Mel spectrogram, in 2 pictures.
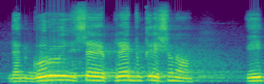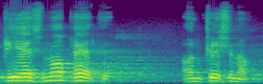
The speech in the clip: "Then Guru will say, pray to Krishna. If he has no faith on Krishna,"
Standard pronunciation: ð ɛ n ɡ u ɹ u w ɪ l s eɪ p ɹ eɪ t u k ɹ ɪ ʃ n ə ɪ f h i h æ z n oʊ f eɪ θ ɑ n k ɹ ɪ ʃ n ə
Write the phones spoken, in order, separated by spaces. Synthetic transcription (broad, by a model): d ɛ n ɡ u ɹ u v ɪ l s eɪ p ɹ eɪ t u k ɹ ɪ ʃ n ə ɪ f h i h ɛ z n oʊ p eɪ t ɑ n k ɹ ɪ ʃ n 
